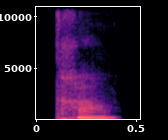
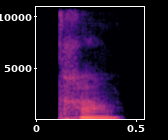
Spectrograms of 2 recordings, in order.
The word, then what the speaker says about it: train: Same word in English and French, but the pronunciation is slightly different. Train. Train.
